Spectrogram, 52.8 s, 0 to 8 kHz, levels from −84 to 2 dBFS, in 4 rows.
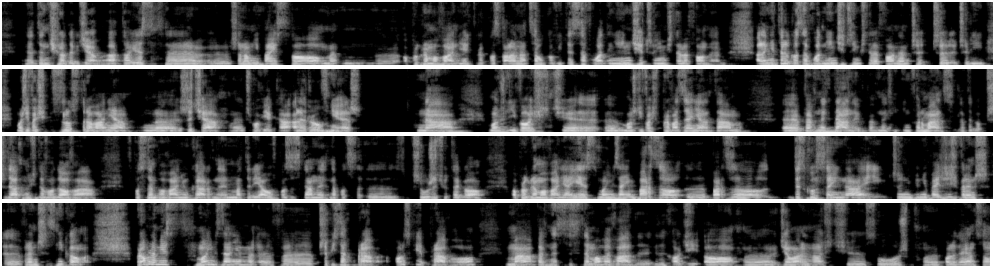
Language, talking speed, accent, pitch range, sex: Polish, 95 wpm, native, 120-160 Hz, male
